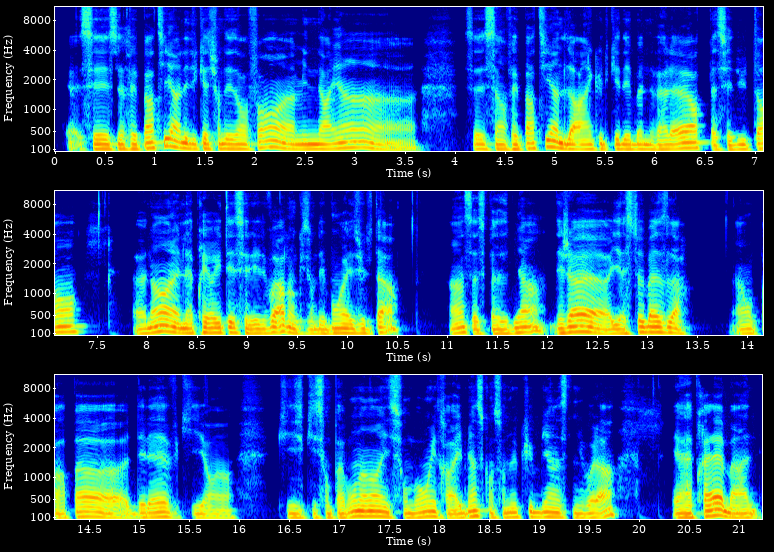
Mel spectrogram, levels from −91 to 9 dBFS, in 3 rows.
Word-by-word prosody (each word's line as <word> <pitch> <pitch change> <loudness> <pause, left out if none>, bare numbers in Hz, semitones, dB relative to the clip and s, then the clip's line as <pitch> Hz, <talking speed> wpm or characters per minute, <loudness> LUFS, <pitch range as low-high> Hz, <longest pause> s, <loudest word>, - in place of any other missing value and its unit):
heu, - - -9
c'est 105 0 +1
ça 105 0 -1
fait 105 +1 0
partie 125 - +1
hein, 145 - +2
l'éducation 110 -2 0
des 105 -1 +1
enfants 125 +6 0
heu - - -1
mine 105 +1 +2
de 105 - +2
rien 120 0 -2
heu, - - -9 0.5
c'est 105 0 -3
ça 100 +2 -3
en 100 - -1
fait 100 +1 0
partie 115 - -1
hein, 130 - +4
de - - +4
leur 100 -1 +3
inculquer 100 +1 -2
des 100 - +1
bonnes 100 0 -1
valeurs, 115 +6 +1
passer 90 -3 -4
du 100 0 -2
temps, 125 +4 0 0.5
heu, 95 +1 -2
non, 130 +5 +4
la 105 -4 +3
priorité 110 0 +2
c'est 105 - -4
les 95 +1 +1
devoirs 115 +7 +2
donc 95 -6 0
ils 90 - -9
ont - - -3
des 95 - -1
bons 105 +4 +1
résultats, 100 - 0 0.5
hein, 105 +4 0
ça 90 -6 -2
se 85 - -10
passe 90 -1 -1
bien. 110 -6 +1
Déjà, 115 -3 +4
heu, 90 - 0
il - - +1
y - - 0
a - - -1
cette 120 +7 +1
base 120 -1 +4
là, 95 -6 0 0.5
hein, 95 - -6
on 95 -1 -2
parle 85 -1 -6
pas, 105 -5 +1
heu, 85 - -6
d'élèves 100 +1 -1
qui 85 0 -6
ont 85 -1 -7 0.4
qui 85 -2 -5
qui 80 - -12
sont 85 +1 -5
pas 90 +1 -2
bons. 110 +6 +2
Non, 120 - +6
non, 115 -1 +5
ils 105 - +1
sont 90 0 -6
bons, 100 +5 +1
ils - - +2
travaillent 85 -3 -2
bien 115 - 0
parce 125 - -1
qu'on 95 - -5
s'en 95 +3 -4
occupe 100 +1 -2
bien 105 0 +1
à - - 0
ce 95 - -10
niveau 90 +1 -2
là 135 +11 -1 0.6
et 90 - -3
après, 120 +10 +4
bah, 90 -3 +1
105 Hz, 250 wpm, -19 LUFS, 90-115 Hz, 0.6 s, Non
